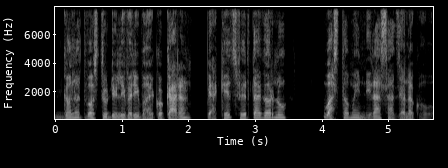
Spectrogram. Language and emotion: Nepali, sad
